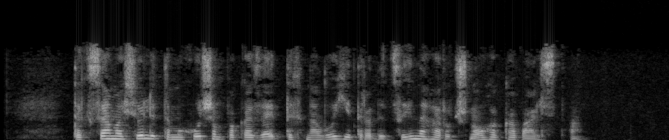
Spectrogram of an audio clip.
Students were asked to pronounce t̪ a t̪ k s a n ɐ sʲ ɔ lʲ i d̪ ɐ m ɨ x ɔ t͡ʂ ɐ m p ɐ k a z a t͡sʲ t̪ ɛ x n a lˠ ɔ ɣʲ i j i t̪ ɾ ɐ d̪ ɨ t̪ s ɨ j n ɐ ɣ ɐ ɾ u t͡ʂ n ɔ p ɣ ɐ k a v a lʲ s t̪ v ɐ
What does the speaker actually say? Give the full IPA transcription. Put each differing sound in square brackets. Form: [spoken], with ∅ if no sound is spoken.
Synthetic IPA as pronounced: t̪ a [∅] k s a [m] ɐ sʲ ɔ lʲ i [t̪] ɐ m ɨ x ɔ t͡ʂ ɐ m p ɐ k a z a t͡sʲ t̪ ɛ x n a lˠ ɔ ɣʲ i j i t̪ ɾ ɐ d̪ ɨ t̪ s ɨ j n ɐ ɣ ɐ ɾ u t͡ʂ n ɔ [∅] ɣ ɐ k a v a lʲ s t̪ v ɐ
